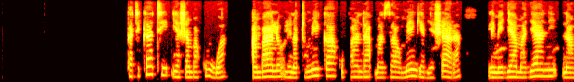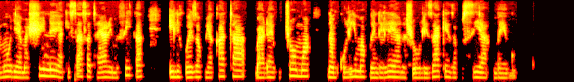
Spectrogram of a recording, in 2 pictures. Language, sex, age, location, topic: Swahili, female, 18-24, Dar es Salaam, agriculture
